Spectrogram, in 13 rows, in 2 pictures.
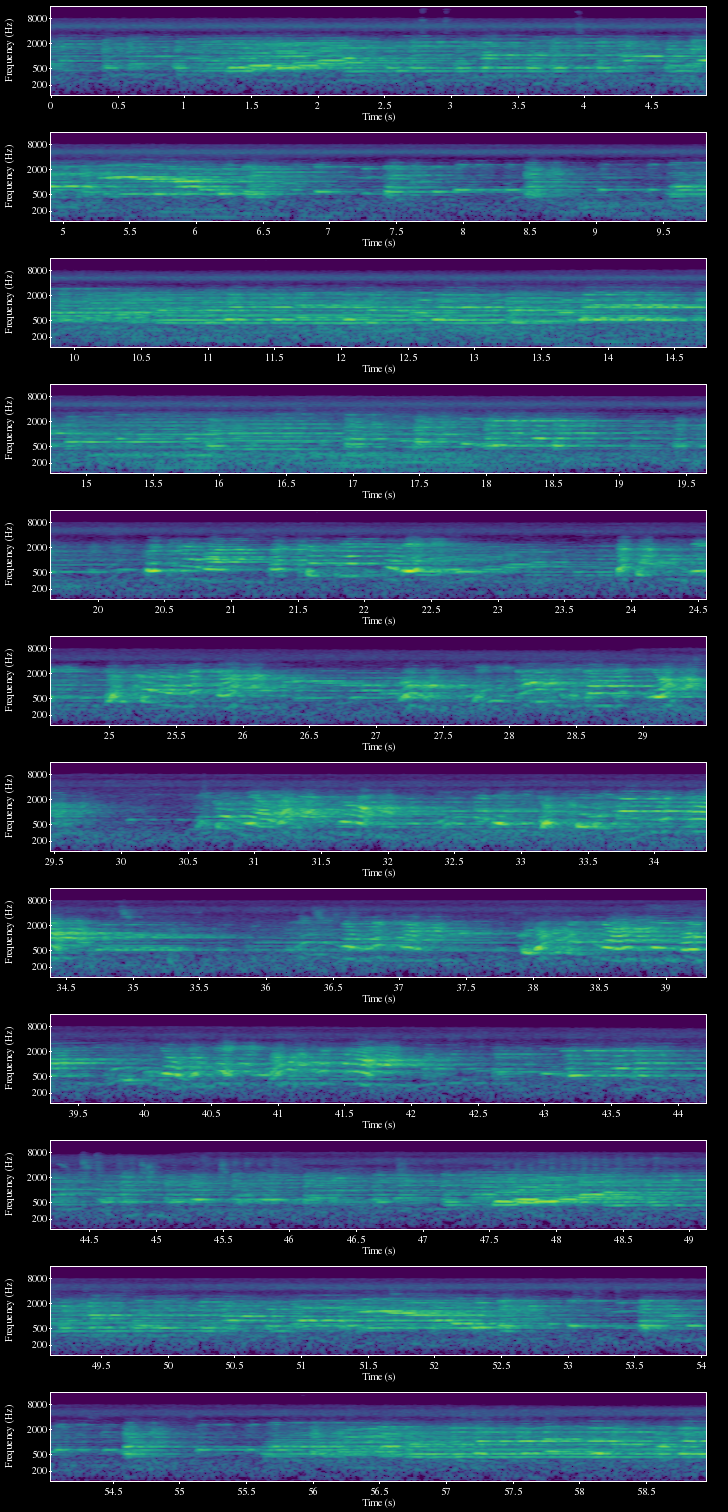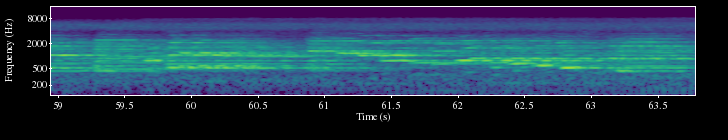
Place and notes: Kitamatsudo, Matsudo, Chiba Prefecture, Japan - 5pm Tannoy announcement
Zoom H2 Digital recorder
5pm announcement from the local city office instructing children to finish play and head home.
